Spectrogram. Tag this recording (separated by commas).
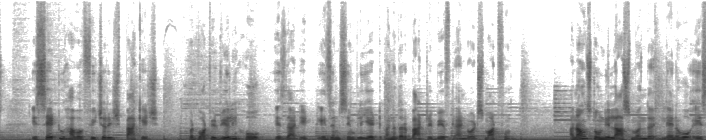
Music, Speech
